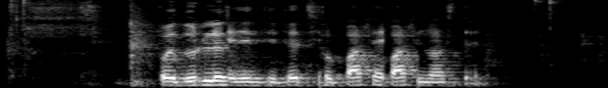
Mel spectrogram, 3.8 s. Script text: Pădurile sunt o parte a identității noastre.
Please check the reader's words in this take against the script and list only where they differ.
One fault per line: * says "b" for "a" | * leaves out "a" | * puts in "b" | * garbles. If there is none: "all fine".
* says "identității" for "sunt"
* says "parte" for "identității"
